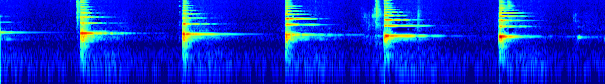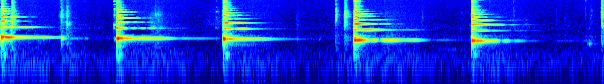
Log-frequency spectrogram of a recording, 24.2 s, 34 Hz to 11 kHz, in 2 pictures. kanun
11.5 13.8, 14.4 17.6, 18.8 20.7

